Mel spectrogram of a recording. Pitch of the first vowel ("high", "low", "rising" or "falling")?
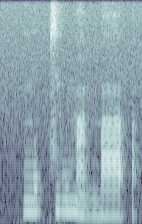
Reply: high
